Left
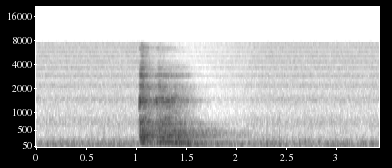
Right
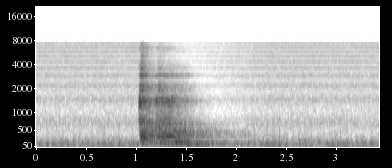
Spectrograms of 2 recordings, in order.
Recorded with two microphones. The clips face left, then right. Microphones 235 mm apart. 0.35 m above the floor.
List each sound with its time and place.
1.0 s throat clearing: 30° left (ahead or behind), 1.7 m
